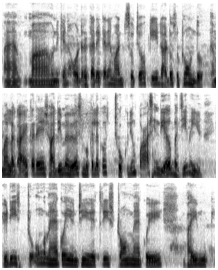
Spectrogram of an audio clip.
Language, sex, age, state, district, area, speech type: Sindhi, male, 18-30, Delhi, South Delhi, urban, spontaneous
